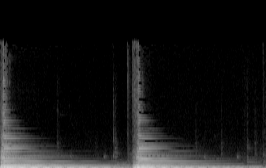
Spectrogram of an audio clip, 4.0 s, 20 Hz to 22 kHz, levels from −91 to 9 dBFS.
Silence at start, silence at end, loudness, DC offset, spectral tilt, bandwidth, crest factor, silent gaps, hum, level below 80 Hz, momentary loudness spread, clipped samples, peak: 0 s; 0 s; -20 LUFS; under 0.1%; -7.5 dB/octave; 12.5 kHz; 16 dB; none; none; -38 dBFS; 17 LU; under 0.1%; -2 dBFS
